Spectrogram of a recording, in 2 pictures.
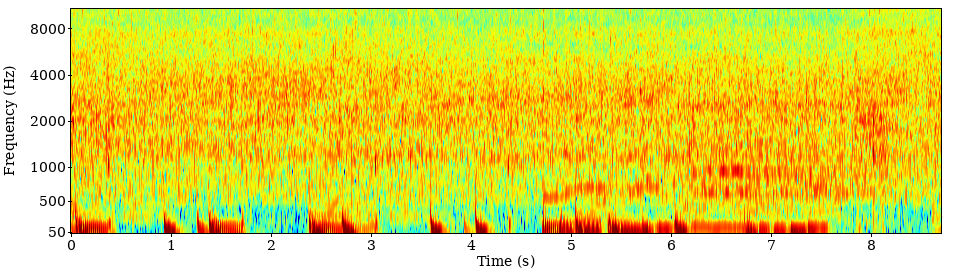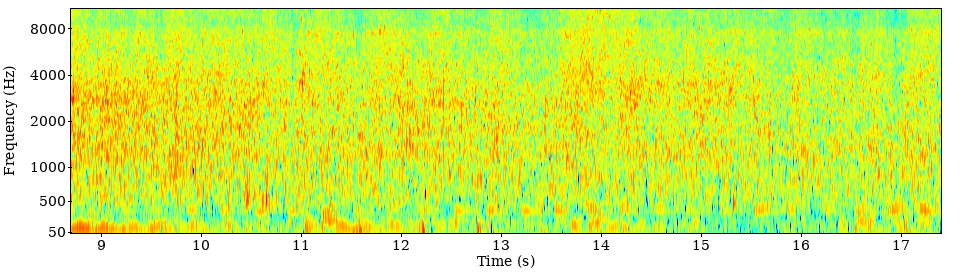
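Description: Cabbage, potato and pork sizzling in a frying pan as black bean paste (chunjang) is stir-fried in with a spatula, with knocks of the spatula in the pan during the first half. Soft background music comes in with steady held notes about halfway through.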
